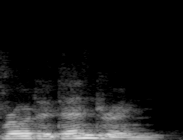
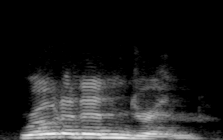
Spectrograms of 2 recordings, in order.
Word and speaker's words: rhododendron: state flower for west virginia i'll let it pronounce it the state flower of west virginia is rhododendron rhododendron it's a mouthful there are only two million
